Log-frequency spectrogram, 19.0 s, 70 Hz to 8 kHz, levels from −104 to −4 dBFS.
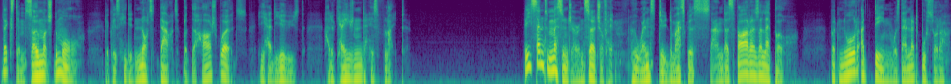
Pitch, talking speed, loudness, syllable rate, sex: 95 Hz, 150 wpm, -21 LUFS, 4.3 syllables/s, male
